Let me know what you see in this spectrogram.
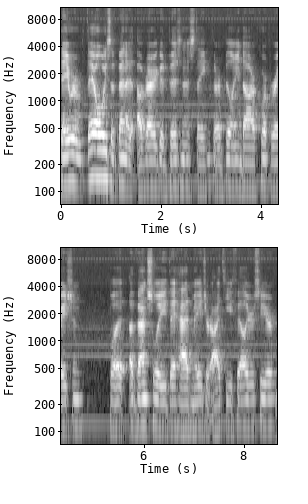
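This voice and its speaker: A man speaks at a moderate pace in a fairly low voice with flat, monotone intonation. Noticeable background noise and audible room echo fill the recording. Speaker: college student. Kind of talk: class presentation. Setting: home kitchen. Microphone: poor laptop mic, shaky and vibrating.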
